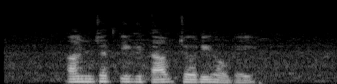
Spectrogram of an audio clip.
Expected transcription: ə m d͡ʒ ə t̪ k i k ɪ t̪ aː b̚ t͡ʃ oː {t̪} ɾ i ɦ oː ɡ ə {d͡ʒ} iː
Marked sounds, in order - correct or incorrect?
incorrect, incorrect

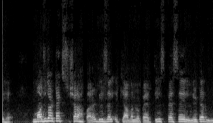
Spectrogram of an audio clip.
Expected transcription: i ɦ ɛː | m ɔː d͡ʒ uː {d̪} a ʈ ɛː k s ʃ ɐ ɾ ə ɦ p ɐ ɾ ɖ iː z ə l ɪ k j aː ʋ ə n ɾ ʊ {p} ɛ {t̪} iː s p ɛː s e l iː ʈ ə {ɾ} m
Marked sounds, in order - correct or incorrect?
correct, correct, correct, correct

